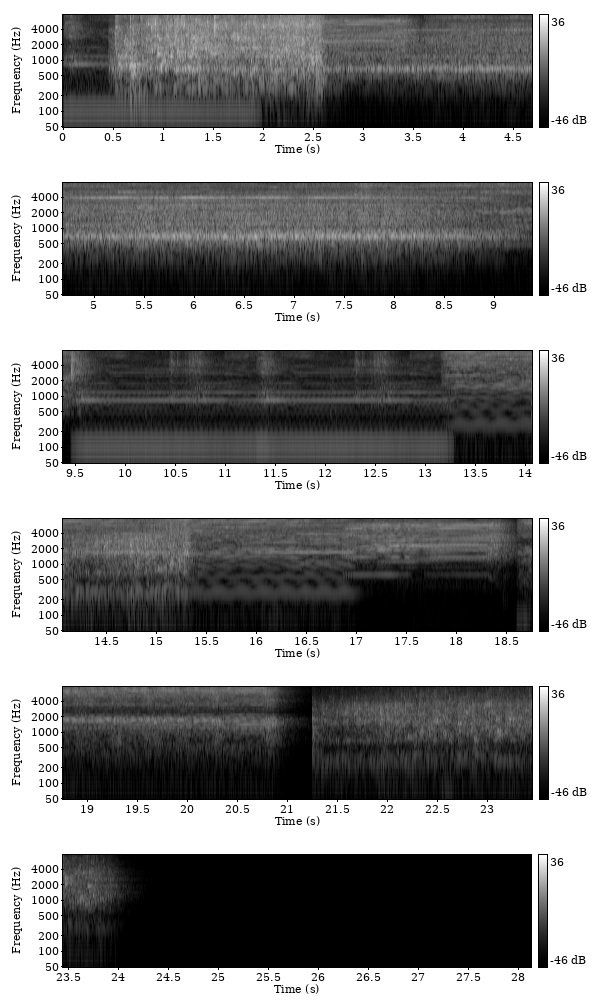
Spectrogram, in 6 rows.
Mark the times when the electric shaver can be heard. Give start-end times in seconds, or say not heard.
0.0-20.9.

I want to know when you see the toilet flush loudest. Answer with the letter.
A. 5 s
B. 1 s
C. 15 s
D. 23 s
B.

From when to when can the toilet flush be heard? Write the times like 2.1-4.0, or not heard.
0.5-2.6, 14.1-15.3, 21.2-24.0.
